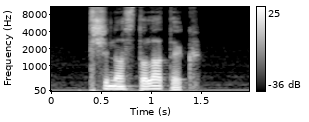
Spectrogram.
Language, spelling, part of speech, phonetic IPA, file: Polish, trzynastolatek, noun, [ˌṭʃɨ̃nastɔˈlatɛk], Pl-trzynastolatek.ogg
